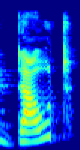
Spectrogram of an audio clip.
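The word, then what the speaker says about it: doubt: यहाँ मैंने आपको बताया कि ये डेप्ट नहीं है, डेट है। ये है डाउट, और ये सबटल नहीं है, ये है सटल।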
